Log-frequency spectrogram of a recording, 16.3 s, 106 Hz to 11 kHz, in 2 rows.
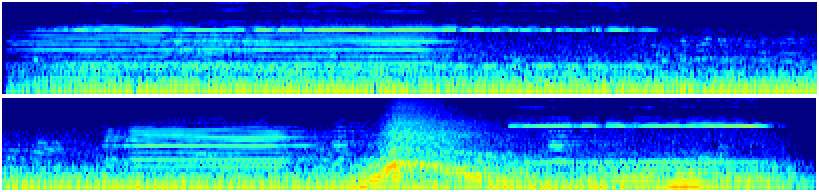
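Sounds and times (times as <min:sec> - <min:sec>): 
horns honking on New Year's Eve: 0:00.0 - 0:07.5, 0:08.8 - 0:16.2
engine revving: 0:11.5 - 0:15.5.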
